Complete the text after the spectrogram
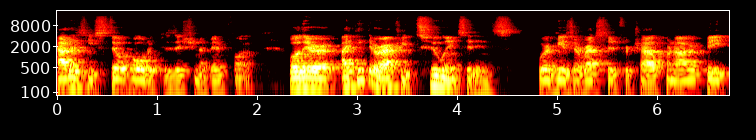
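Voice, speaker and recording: With a New Jersey accent, a man speaks at a medium pitch in a bright, sharp tone and monotone, flat intonation. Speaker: political news podcast host. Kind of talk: live stream political chat.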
